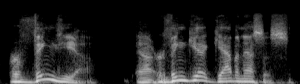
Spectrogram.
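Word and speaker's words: Irvingia gabonensis: There's another product, another ingredient that is pronounced Ervingia gabanesis.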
